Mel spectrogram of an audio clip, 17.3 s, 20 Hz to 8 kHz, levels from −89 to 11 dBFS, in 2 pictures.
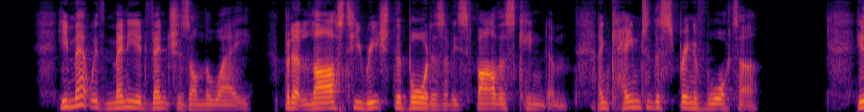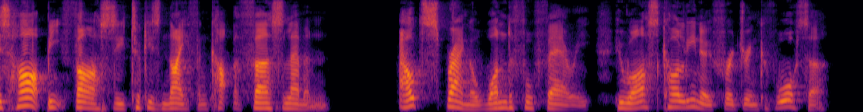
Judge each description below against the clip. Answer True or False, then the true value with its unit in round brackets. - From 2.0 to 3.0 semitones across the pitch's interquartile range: False (3.4 semitones)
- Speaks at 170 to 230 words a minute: True (185 wpm)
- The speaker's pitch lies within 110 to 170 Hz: True (140 Hz)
